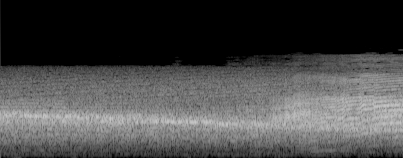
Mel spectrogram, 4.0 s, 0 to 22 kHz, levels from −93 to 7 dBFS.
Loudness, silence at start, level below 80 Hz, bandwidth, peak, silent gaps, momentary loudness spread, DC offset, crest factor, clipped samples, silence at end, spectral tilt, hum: -19 LUFS; 0 s; -78 dBFS; 5.6 kHz; -2 dBFS; none; 6 LU; under 0.1%; 18 dB; under 0.1%; 0 s; -3.5 dB/octave; none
